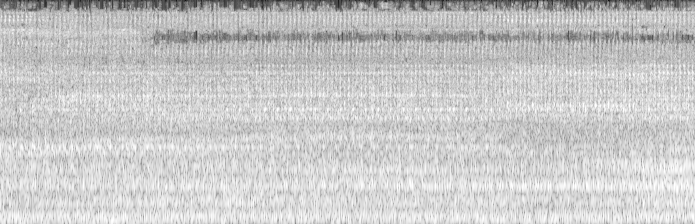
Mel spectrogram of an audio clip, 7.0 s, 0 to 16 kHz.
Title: Ford Fiesta 1L Ecoboost Engine Knocking Noise due to improper maintenance #fordfiesta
